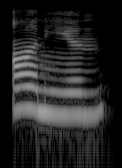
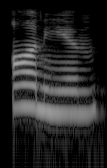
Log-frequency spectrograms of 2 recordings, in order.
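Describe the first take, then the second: No difference in how they are said.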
